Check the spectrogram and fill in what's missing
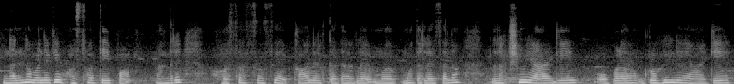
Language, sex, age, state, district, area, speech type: Kannada, female, 30-45, Karnataka, Vijayanagara, rural, spontaneous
